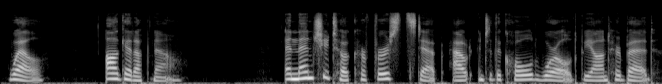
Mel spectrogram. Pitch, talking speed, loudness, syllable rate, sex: 210 Hz, 170 wpm, -17 LUFS, 4.4 syllables/s, female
